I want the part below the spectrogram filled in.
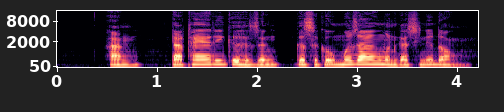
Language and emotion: Bodo, happy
